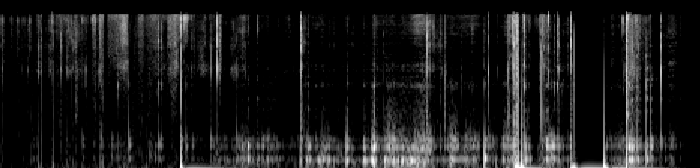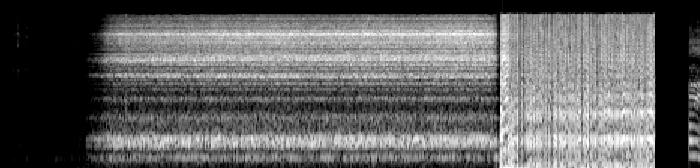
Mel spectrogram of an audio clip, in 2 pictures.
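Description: Yellow rubber chicken toy. For about the first seven seconds a cord is pulled out through its beak with scraping, squeaky rubbing and small clicks. Then the squeezed chicken gives one long, steady squawk of about four seconds, followed by a louder, harsher squawk that cuts off abruptly.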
